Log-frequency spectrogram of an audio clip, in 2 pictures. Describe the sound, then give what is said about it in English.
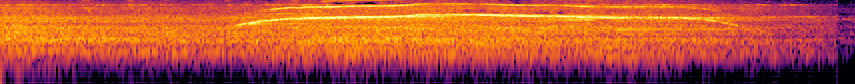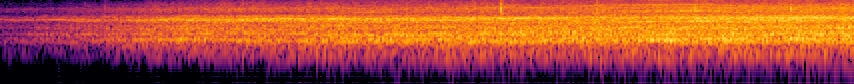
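An electronic fire alarm tone goes off in an old building, triggered by someone smoking in a bathroom. A piercing tone with a fainter higher partner bends up and back down over about three seconds above steady hiss, then breaks off as the hiss continues. “It's not a fire, but it is a fire alarm.”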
